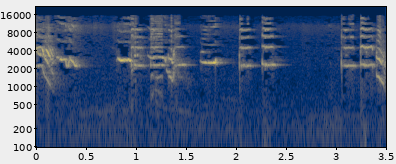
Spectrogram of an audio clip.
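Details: Oriental magpie-robin, master song to prompt a kacer to fan its tail and sing; short harsh notes and buzzy, ringing chirps delivered in separate bursts with brief silences between them.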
